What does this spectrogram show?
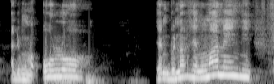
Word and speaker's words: Allah: Ada juga yang bilang e itu ada yang bilang huruf A-nya dua itu huruf A-nya dua itu jadi O jadi Allah dengan tong biasanya Kristen yang ada juga ada juga yang eh r-nya didobel jadi Allah begitu jadi sebenarnya itu enggak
